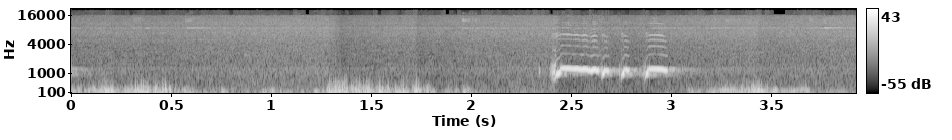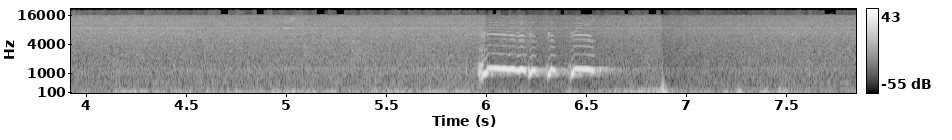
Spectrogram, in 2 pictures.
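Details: A zebra dove sings in the wild beside a river stream: two quick stuttering coo phrases over repeated low, rumbling bursts of background noise.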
